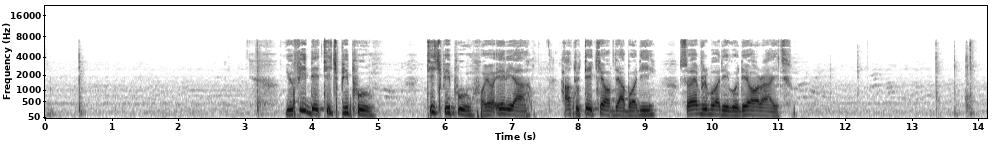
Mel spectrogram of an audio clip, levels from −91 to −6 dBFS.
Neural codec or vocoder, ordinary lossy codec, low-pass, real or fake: codec, 16 kHz, 16 kbps, FreqCodec, larger model; MP3, 48 kbps; 7.2 kHz; fake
